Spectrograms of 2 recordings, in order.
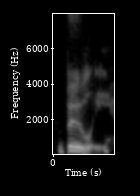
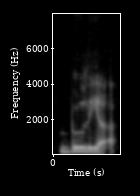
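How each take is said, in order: First: The name is said with an English pronunciation. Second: The name is said with a French pronunciation. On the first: "in English, we would pronounce it Booley" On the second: "In French, ... it's Boulia"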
